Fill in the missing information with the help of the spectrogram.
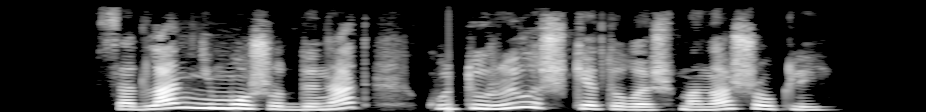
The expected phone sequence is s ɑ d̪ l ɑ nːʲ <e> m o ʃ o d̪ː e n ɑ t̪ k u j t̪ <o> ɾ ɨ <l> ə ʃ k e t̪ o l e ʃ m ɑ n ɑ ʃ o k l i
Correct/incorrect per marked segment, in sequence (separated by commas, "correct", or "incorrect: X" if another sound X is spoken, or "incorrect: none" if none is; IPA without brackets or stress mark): incorrect: i, incorrect: u, correct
